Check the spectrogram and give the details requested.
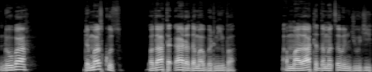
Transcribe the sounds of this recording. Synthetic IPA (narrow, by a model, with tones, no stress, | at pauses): duː˨ba˦ | dɐ˨ma˦skʊ˨s | baː˨zaː˦ta˨kʼaː˦ɽa˨zɐ˦ma˨bɪ˦rniː˦ba˦ʔ | ʔa˨mːaː˦zaː˦ta˨zɐ˦ma˦sʼɪ˦bɪ˨nd͡ʒuː˦d͡ʒiː˦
